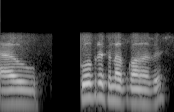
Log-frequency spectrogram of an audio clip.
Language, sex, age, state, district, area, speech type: Odia, male, 45-60, Odisha, Kendujhar, urban, conversation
